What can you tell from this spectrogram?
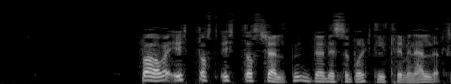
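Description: Speech with heavy WMA compression throughout: smeary, ringing, washy hiss that breathes with the voice, likely a transform codec at a low bitrate, which fits roughly 24 kbps.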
